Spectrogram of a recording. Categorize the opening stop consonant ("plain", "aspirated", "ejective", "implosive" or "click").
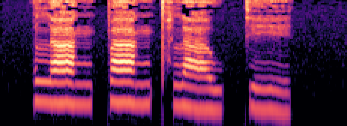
plain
